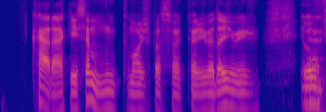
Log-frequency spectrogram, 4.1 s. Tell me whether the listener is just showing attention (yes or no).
yes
